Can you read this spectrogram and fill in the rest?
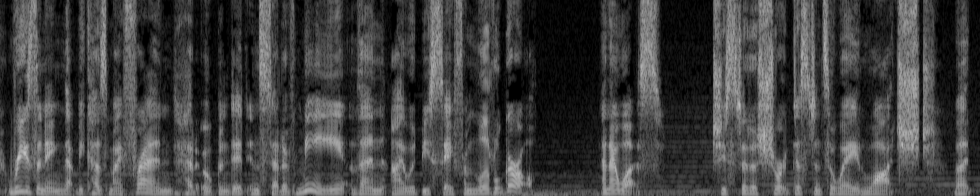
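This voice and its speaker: Actress as young woman storyteller, low voice, measured, matter-of-fact, horror narration, soft music underneath. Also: lightly acted. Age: young adult. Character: young woman campground manager, grimly recounting childhood horrors. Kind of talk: scripted first-person horror narration.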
